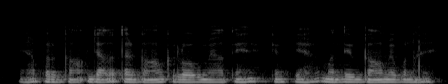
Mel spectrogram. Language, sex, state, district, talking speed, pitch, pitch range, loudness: Hindi, male, Chhattisgarh, Korba, 225 wpm, 115 Hz, 110-120 Hz, -36 LUFS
